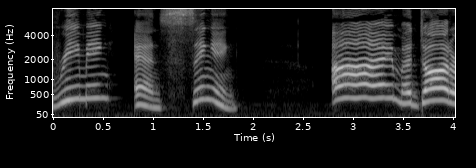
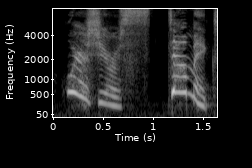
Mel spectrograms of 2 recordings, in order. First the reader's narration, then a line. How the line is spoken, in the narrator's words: Someone gasped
